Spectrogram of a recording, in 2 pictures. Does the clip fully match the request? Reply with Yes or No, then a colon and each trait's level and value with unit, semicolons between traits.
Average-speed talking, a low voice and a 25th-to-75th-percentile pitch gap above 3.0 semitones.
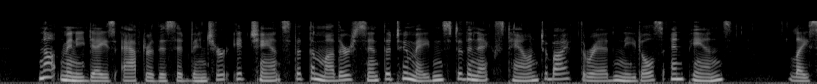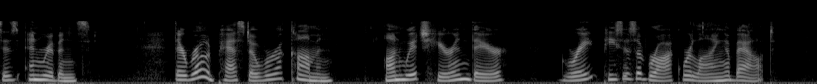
No: average, 170 wpm; high, 190 Hz; average, 5.0 semitones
